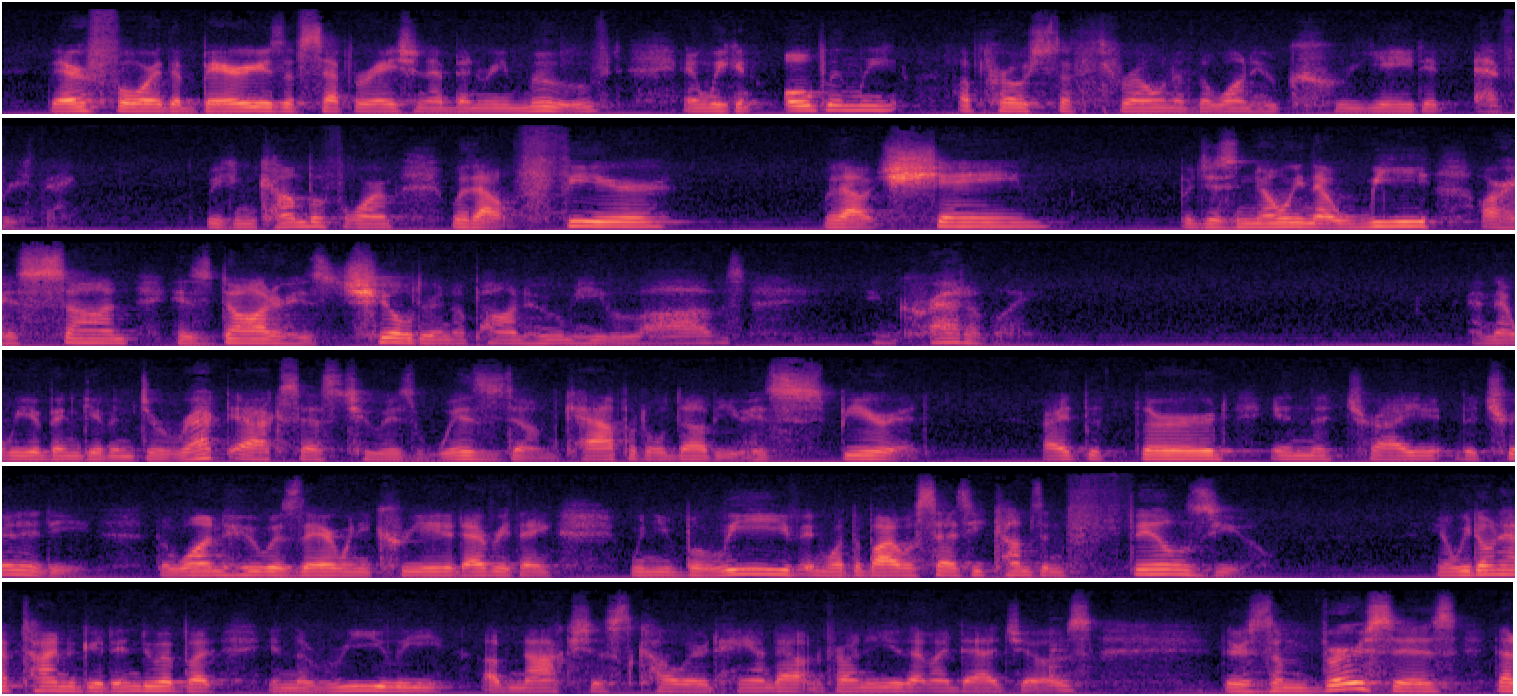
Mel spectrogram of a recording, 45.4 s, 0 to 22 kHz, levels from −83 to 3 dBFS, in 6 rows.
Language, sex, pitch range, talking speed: English, male, 115-140 Hz, 155 wpm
